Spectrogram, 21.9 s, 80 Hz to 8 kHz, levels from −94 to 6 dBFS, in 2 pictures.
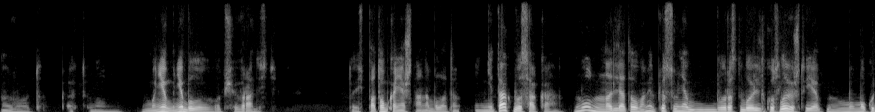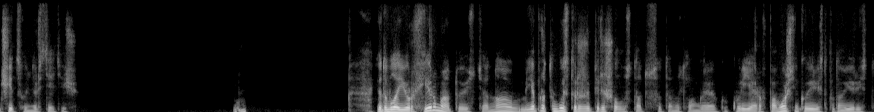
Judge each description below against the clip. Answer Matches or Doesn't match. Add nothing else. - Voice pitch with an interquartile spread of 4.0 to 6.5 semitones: Matches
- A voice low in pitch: Matches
